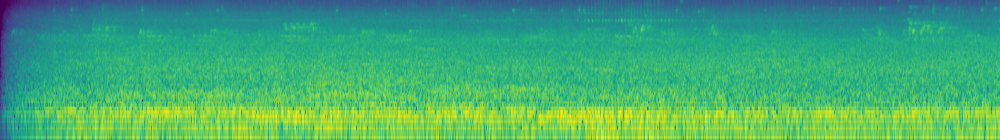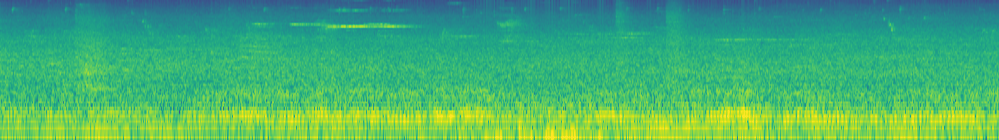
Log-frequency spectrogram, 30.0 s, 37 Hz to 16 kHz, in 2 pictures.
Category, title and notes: Soundscapes > Urban
250801 115730 PH Loud siren in Calapan
Loud warning siren in Calapan city at 12PM. Everyday at 7AM, 12PM and 5PM, people living in Calapan city (Oriental Mindoro, Philippines) can hear the loud siren audible at #0:42. As I recorded it as 12PM, one can also hear some people passing by while chatting, and traffic in the town. Recorded in August 2025 with a Zoom H6essential (built-in XY microphones). Fade in/out applied in Audacity.
alarm, alert, ambience, atmosphere, bomb, Calapan-city, city, civil, danger, defence, disaster, field-recording, fire, hurricane, loud, military, noisy, people, Philippines, siren, soundscape, tornado, town, traffic, typhoon, urban, vehicles, voices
